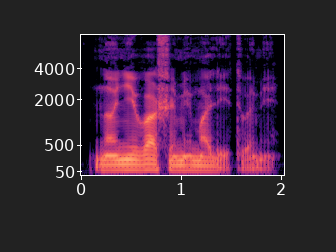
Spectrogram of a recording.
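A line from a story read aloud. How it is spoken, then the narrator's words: Stern reminder. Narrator (Russian): строго напомнил я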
